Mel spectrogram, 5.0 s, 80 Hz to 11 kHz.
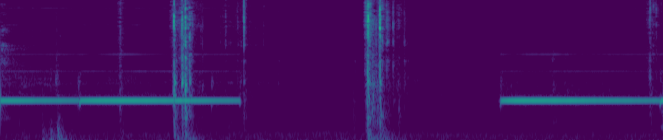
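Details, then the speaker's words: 2013 Dodge Challenger, crank no start, battery at 13.08 V: key-on prime gives only a steady chime and a couple of clicks with no fuel pump whir; pump not priming, pump failure suspected but not yet confirmed by further tests. "Okay, let's prime it again and listen for the pump. Listen for the pump. I don't hear the pump."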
